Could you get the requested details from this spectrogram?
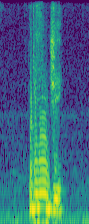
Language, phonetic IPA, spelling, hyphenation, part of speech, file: Georgian, [b̥ɾind͡ʒi], ბრინჯი, ბრინ‧ჯი, noun, Ka-brinji.ogg
- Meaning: rice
